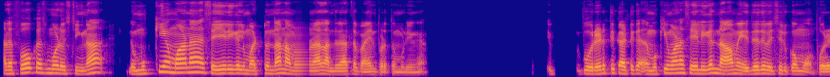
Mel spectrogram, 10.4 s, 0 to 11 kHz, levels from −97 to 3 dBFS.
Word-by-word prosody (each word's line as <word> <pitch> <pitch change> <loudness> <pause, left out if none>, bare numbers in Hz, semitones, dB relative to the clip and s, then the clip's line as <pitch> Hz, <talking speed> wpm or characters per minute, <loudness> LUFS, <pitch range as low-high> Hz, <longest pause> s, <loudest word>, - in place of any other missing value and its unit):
அந்த 155 0 +1
focus 195 +1 +1
mode 170 -2 +2
வச்சுட்டீங்கனா, 155 +2 -1 0.4
இந்த 145 - -5
முக்கியமான 200 +4 +2 0.3
செயலிகள் 165 -1 +1
மட்டும் 150 +3 -3
தான் 170 -1 +2
நம்மளால 135 0 0
அந்த 130 - -5
நேரத்தில 135 +1 -1
பயன்படுத்த 115 -1 -4
முடியுங்க. 105 +1 -8 1.6
இப் - - -16 0.3
இப்ப - - -11
ஒரு 145 - +3
எடுத்துக்காட்டுக்கு 160 -1 +1 0.2
முக்கியமான 175 +5 +1
செயலிகள் 160 +2 +1
நாம 155 +2 +3
எது 150 +3 -1
எது 165 - +1
வச்சிருக்கோமோ 140 -3 -3
இப்போ - - -10
ஒரு 120 - +2
155 Hz, 150 wpm, -22 LUFS, 140-170 Hz, 1.6 s, ஒரு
